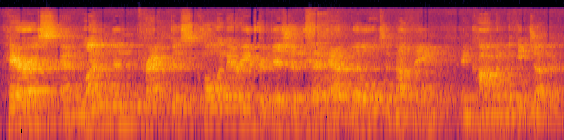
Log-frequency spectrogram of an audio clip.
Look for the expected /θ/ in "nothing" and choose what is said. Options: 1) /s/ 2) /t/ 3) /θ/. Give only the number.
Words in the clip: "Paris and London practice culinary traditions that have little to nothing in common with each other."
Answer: 3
